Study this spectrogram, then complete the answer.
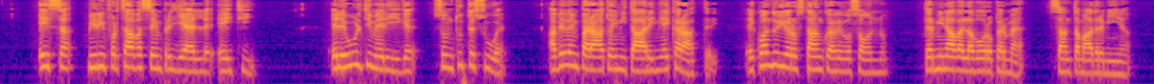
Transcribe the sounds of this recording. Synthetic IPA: esːa | miɾiɱfort̪saːvasɛmpɾeʎiɛlːeʔejt̪ʰi | eleult̪imeɾiːɡe | sont̪ut̪ːesuːe | aveːvaimpaɾaːt̪oaimit̪aːɾeimjɛjkaɾat̪ːḛɾḭ | ekwand̪oiːoɛːɾost̪aŋkoeaveːvosɔnːo | t̪erminaːvailːavoːɾoperme | sant̪amaːd̪ɾemiːa

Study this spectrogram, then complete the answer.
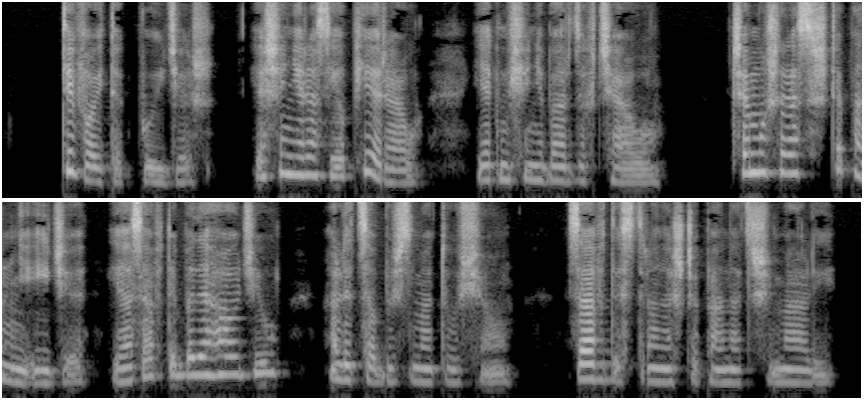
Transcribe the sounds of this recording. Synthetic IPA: t̪ɘvɔjt̪ɛk̚pujd͡ʑɛʂ | jaɕɛɲɛɾasiɔpʲjɛɾaw | jakmʲiɕɛɲɛbaɾd̪zɔxt͡ɕawɔ̰ | t͡ʂɛmuʂɾasʂt͡ʂɛpanɲɛ̰ʔid͡ʑɛjazavd̪ɛbɛnd̪ɛxɔd͡ʑiw | alɛt̪sɔbɘʑzmat̪uɕɔ̰̃w̃ | z̥avd̪ɛst̪ɾɔnɛʂt͡ʂɛpanatʂɘmalʲḭ

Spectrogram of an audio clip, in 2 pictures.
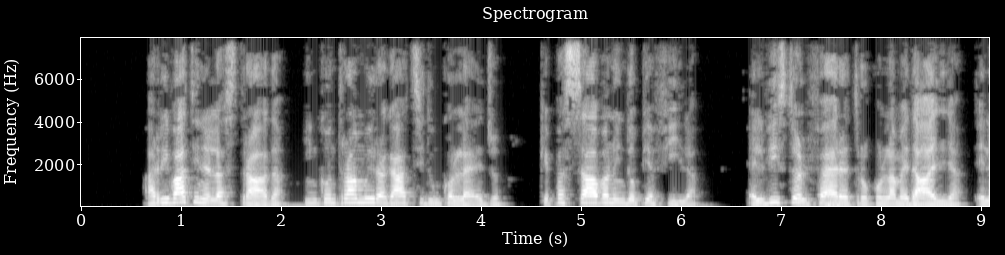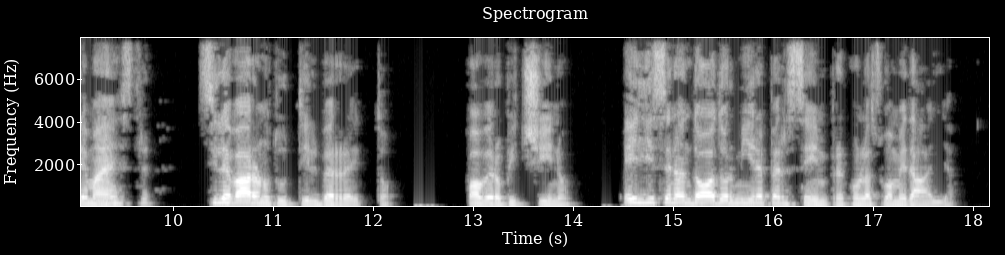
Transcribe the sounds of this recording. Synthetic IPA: arːivaːt̪inelːast̪ɾaːd̪aiŋkont̪ɾamːoiɾaɡat̪sːid̪uŋkolːɛːd͡ʒo | kepːasːaːvanoind̪opːjafiːla | elvist̪oelfɛːɾet̪ɾokonlamed̪aʎːaelemaɛst̪ɾe | silevaːɾonot̪ut̪ːiːlberːet̪ːo | pɔːveɾopit͡ʃːiːno | eʎːiseneand̪ɔad̪ːormiːɾepersɛmpɾekonlasuːamed̪aʎːa

